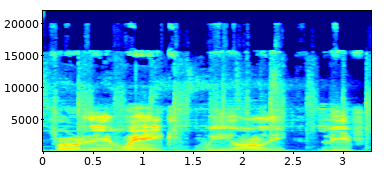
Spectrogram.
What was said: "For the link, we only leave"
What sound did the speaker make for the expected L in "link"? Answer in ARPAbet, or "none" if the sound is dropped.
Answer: W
